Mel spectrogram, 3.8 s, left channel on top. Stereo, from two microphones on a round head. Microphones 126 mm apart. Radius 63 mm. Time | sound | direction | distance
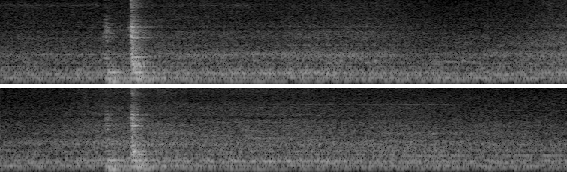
0.7 | a cupboard door | 50° left (ahead or behind) | 1.5 m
